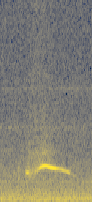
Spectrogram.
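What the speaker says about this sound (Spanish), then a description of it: "Soltó un silbido." A person gives a single short whistle, a thin, clear tone that rises slightly and fades, fairly faint and heard alone.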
